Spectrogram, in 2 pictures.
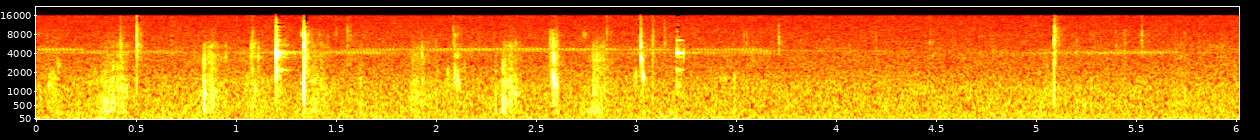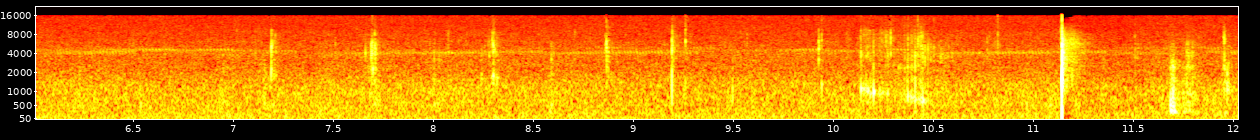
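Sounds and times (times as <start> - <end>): person chewing crunchy food: 0.0 - 3.3, 9.9 - 10.6, 11.6 - 12.0.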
